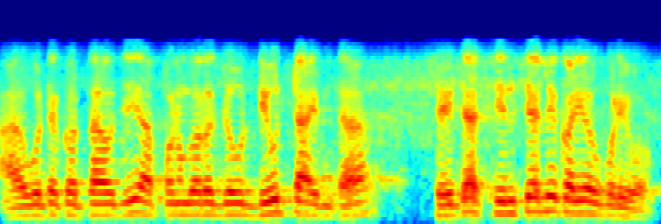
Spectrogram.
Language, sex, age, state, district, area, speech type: Odia, male, 60+, Odisha, Kendrapara, urban, conversation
